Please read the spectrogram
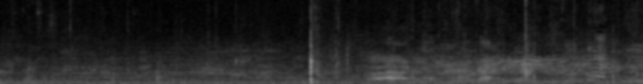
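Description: A baseball bat hits a pitched ball with one sharp crack about three seconds in, and spectators start shouting and cheering right after.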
